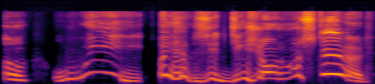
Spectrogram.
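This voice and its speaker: A man voicing a cheerful, chatty talking potato salad with an exaggerated French accent and an excitable, theatrical manner. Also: very high-pitched, slow pace, no room sound, studio quality, pitched above the performer's own voice, exaggerated voice. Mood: flamboyant greeting.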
